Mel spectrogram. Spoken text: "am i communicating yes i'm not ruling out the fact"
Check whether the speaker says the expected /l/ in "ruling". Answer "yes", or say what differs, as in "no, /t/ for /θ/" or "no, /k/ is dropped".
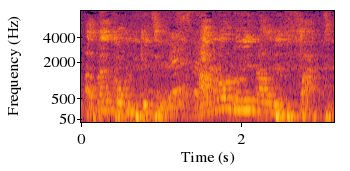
no, /l/ is dropped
